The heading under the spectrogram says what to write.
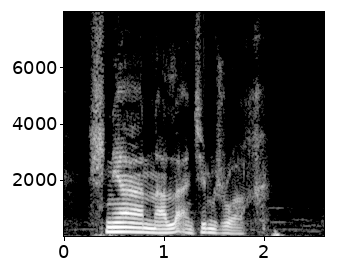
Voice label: The inside of the basket is red, San Lucas Quiaviní Zapotec; Xnia na lany zhimyzhruag.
